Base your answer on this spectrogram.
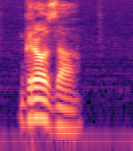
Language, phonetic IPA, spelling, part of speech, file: Polish, [ˈɡrɔza], groza, noun, Pl-groza.ogg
